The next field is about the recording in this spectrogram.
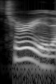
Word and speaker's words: Turyt: Is it Turytt? Turyt, I guess? One of them lets Turyt out. Like, I don't know how they... Yeah, it should be Turyt.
